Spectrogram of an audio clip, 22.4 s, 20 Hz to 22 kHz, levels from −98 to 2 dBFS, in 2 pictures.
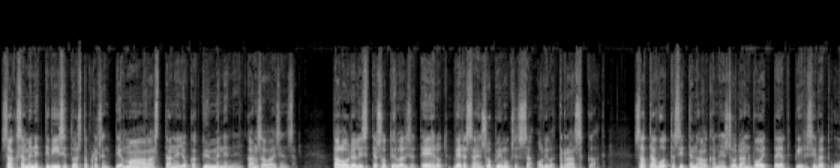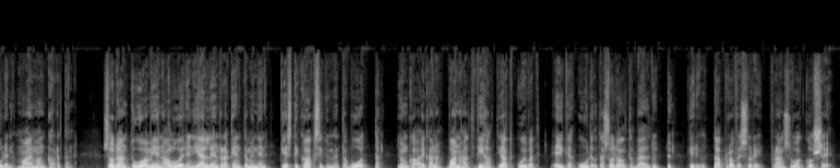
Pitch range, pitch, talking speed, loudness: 75-100 Hz, 85 Hz, 125 wpm, -21 LUFS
